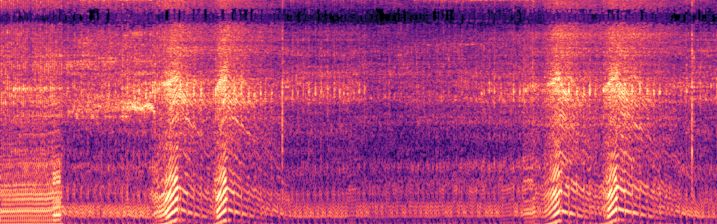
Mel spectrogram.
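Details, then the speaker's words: Stihl chainsaw run on Stihl Ultra oil, muffler just refitted, warming up after a cold start: crisp two-stroke buzz settling to an even idle, with clean rising revs on throttle blips and no stumbling. Runs properly. "This is same saw, just put the muffler back on. We're gonna let it warm up, see how it starts and runs."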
